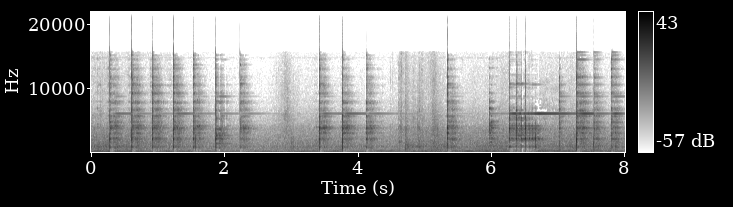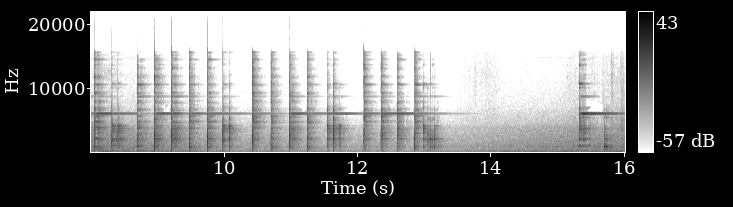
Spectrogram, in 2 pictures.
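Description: Blacksmith's hammer striking a red-hot steel bar on an anvil in quick runs of blows, three or four a second, each with a bright metallic ring. The blows pause about thirteen seconds in, and two more come near the end.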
